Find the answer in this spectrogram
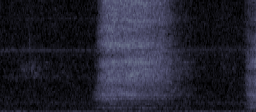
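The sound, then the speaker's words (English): A deliberate, consciously controlled breath: one long airy inhalation or exhalation lasting under a second, then a pause before the next breath begins, with no talking. “when you're breathing, you normally don't. It can be an automatic function, or let me try to do it here.”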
